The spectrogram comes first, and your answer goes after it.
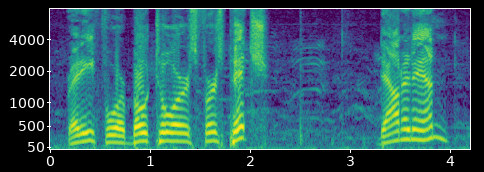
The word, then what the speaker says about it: Botor: So that pushes Pena over to second base, and now the number 9 hitter, Daryl Botor. Spelled like motor, but with a B.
